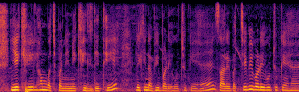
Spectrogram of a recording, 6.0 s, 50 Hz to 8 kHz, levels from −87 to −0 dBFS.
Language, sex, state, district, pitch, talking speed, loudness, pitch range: Hindi, female, Chhattisgarh, Raipur, 215 Hz, 200 wpm, -19 LUFS, 190-245 Hz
